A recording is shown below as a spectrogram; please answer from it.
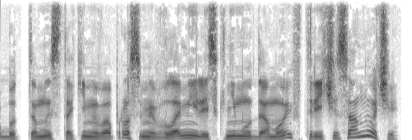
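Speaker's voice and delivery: ordinary delivery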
